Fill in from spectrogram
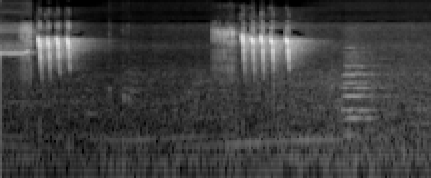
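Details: Song of a common tailorbird: two quick trains of shrill, repeated high notes about a second and a half apart, followed by a brief softer buzzy note, over a quiet low drone.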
